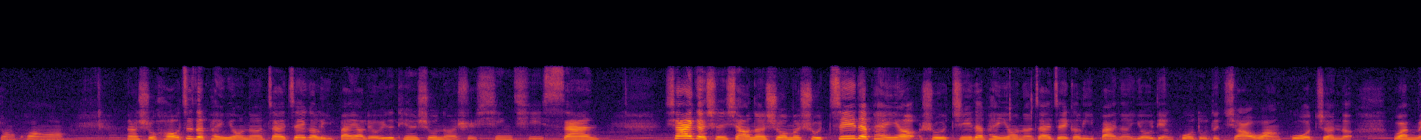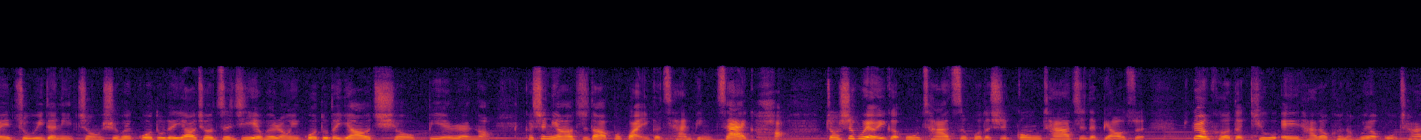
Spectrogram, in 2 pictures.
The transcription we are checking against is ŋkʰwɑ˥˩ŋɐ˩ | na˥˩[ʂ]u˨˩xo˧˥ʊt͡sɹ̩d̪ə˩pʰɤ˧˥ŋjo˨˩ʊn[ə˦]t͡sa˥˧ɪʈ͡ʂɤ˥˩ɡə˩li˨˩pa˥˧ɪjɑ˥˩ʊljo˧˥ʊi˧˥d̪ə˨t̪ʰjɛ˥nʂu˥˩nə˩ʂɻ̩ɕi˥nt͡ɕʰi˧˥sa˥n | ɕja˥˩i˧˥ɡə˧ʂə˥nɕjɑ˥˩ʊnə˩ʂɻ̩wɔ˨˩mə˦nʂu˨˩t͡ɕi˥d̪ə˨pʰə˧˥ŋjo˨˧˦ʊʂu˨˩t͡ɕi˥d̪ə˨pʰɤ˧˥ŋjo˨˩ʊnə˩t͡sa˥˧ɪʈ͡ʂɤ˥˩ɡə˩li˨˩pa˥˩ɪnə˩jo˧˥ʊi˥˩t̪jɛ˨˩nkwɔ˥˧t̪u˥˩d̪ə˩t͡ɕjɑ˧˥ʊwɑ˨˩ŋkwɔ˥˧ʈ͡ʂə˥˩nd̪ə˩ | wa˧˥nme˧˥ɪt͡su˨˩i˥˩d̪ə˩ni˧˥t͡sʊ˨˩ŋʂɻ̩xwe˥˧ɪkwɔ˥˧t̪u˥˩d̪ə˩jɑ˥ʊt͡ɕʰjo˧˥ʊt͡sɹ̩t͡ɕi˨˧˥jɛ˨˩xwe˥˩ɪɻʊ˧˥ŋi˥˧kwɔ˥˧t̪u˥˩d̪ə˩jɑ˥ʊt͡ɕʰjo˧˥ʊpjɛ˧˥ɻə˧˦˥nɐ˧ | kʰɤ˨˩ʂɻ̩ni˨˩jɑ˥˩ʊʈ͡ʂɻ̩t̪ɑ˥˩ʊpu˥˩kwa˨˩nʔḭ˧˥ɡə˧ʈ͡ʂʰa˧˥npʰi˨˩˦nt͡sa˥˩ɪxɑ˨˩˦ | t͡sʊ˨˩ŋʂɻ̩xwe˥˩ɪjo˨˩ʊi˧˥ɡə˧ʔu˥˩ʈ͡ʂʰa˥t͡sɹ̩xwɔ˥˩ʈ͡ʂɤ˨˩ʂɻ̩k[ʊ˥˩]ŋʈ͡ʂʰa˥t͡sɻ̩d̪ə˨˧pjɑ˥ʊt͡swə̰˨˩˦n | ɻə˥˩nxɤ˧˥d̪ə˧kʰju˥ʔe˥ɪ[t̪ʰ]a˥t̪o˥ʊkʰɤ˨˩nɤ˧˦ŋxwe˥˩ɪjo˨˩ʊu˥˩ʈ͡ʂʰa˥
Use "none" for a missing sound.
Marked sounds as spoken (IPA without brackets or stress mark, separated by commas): ʂ, ə˩, ʊ˥, t̪ʰ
